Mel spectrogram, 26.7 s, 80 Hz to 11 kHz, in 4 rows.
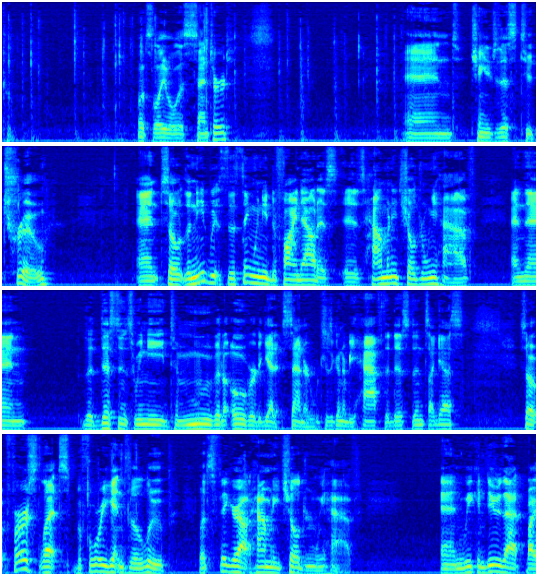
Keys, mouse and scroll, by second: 0.0 shift+Right, 0.1 shift+End, 0.4 shift+Delete, 0.9-2.4 typing, 2.9 shift+Down, 3.5 Up, 3.7 Home, 4.2 BackSpace, 4.7 Down, 5.3 Right, 6.4 Up, 6.9 Delete, 7.2 Down, 8.1 Up, 10.6 click, 18.8 click, 20.4 Up, 21.1 End, 21.4 Return, 22.0 Up.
